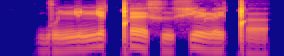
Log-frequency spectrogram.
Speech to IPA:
ɡ o˨ ɲ ɘ˧ ɲ ɛ˦ ǃ ɛ˦˨ x ɨ˨ x i˦˨ ɭ e˧ ǃ ɐ˨

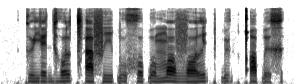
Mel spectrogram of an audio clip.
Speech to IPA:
k ʉ j e dʱ o l t͡sʼ a f i ɓ u x o ɓ o m ɔ v ɔ l i k ɓ ʉ k qʼ ɔ ɓ ɘ x

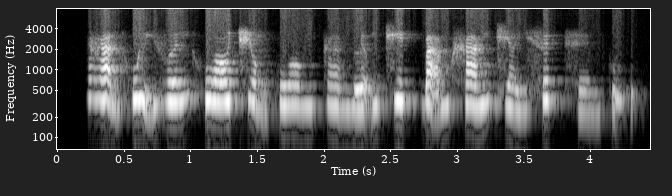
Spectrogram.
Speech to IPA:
ɣ a̰˧˨ n h w ɨ̰˧˨ j v ə˨˦ n h w ɔ˨˦ t͡ɕ ɔ̰˧˨ ŋ k w ɔ̤˨˩ ŋ k a̤˨˩ m l ə̰˧˥ m t͡ɕ e˦˥ t̚ ɓ a̰˧˥ m x a˨˦ ŋ t͡ɕ a̤˨˩ j s ə˦˥ t̚ h ɛ̤˨˩ m k ṵ˧˨ ʔ

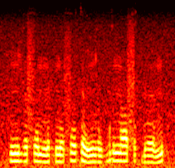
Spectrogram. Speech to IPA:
ɲ i˨˩˦ ə̯ f o˨˩ m n ə˨˩ k̚ n o˨˩˨ f o˧˥ t̪ ə˨˩˨ w ɲ ə˨˩˨ w ɓ ɨ˧ n ɔ˧ f ə˨˩ k̚ ɹ ə˨˩˦ m

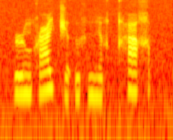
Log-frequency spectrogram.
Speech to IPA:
ɹ ũ˨ x ʕ i˦ t͡ʃ ə˨ ʔ ɯ˨ x ŋ ĩ˨ χ qʰ a˦ χ

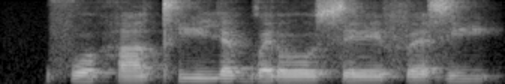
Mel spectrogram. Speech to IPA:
f o˨ h a˨ tʰ i˦ j ɛ˦ ɡʷ ɛ˨ ɾ oː˨ s eː˨ f ɛ˨ z i˦

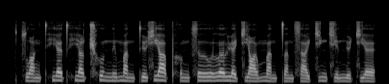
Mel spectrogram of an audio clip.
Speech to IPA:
t͡s w ɑ˨˩ ŋ t̪ʰ j ɛ˦ t̪ʰ j ä˦ ʈ͡ʂʰ u˥˨ n̪ i˨˦ m a˨˩ n t̪ y˨˦ ɕ j ä˥˨ pʰ ʊ˨˩ ŋ s ɹ̩˦ u˨˦ l ɤ˦ l ɥ ɛ˨˦ t͡ɕ j ɑ˨˦ ʊ̯ m a˨˩ n t̪ a˨˦ n s a˨˩ ɪ̯ t͡ɕ i˥˨ ŋ ɕ i˨˦ n̪ y˨˩ t͡ɕ j ɛ˥˨

